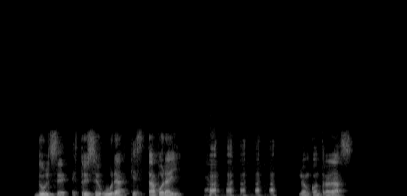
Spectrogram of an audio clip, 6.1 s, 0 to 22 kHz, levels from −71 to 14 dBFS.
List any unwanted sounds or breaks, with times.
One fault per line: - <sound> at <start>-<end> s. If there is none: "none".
- laugh at 3.1-4.2 s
